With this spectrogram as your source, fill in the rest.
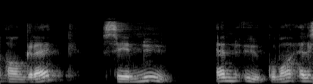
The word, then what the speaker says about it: nu: On le prononce nu.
